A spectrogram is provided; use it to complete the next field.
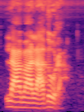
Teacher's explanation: el fonema r no lo tienen por lo tanto lo podrían sustituir por otra l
